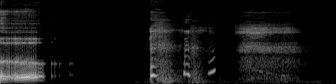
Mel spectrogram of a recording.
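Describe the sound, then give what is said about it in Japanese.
Burping, a few loud, deep, croaky burps separated by short silences, with no talking. “私のゲップエロかった？”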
